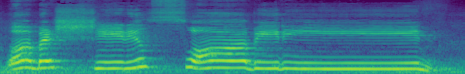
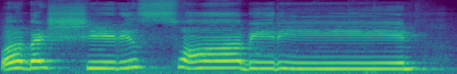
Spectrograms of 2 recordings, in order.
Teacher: റ കെസ്റ എന്ന സമയത്ത് രീ എന്നുള്ള സൗണ്ട് കൊടുക്കാൻ ശ്രദ്ധിക്കുക. സ്വാദ് ഇസ്തിഅലാൻ്റെ ലെറ്ററാണ്, ഇത്ബാക്കിൻ്റെ ലെറ്ററും കൂടിയാണ്. അപ്പോൾ നാവിൻ്റെ മുഴുവൻ ഭാഗങ്ങളും മുകളിലേക്ക് ഉയർത്തിയിട്ട് വേണം തഫ്വീം ചെയ്യാൻ കേട്ടോ.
